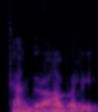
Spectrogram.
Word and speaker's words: Chandravali: Chandravali is actually more proper pronunciation.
